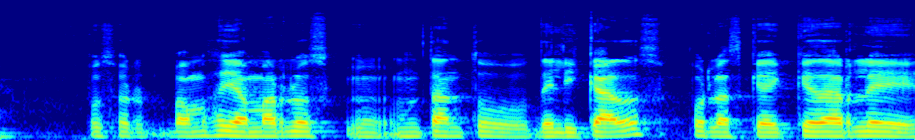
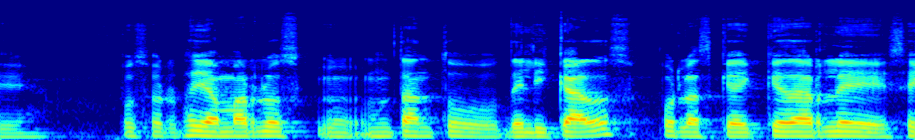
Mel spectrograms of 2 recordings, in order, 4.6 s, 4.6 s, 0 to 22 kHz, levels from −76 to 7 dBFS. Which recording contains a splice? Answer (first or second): second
